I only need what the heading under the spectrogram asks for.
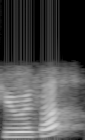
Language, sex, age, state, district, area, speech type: Assamese, female, 18-30, Assam, Charaideo, rural, conversation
